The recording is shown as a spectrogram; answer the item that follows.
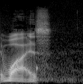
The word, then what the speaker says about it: Wise: Some people still call it Weiss. – Weiss. – Right. – Yeah, Wise.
